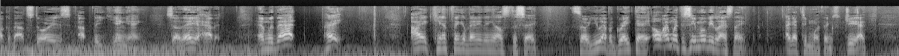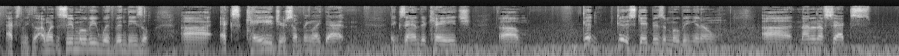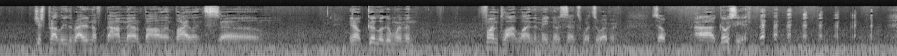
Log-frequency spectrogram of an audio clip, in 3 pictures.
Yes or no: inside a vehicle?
yes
